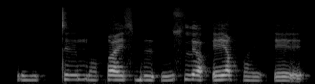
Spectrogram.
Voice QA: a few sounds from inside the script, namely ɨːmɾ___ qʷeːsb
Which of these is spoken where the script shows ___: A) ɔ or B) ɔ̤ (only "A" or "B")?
B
